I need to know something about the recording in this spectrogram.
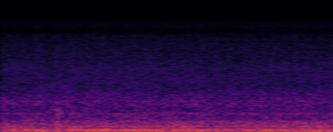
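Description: Steady low hum with a faint hiss and no distinct events: the background drone of running electronics, the CED player and the console television.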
